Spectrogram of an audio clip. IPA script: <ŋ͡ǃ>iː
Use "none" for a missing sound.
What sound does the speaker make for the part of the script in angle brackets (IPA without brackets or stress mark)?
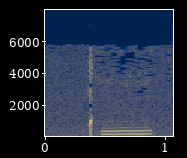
ǃʰ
